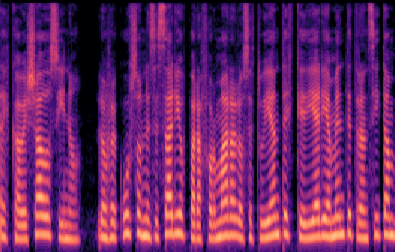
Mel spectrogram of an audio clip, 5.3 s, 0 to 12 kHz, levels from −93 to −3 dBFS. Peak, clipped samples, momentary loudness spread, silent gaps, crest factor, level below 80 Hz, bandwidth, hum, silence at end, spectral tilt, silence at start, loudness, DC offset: -4 dBFS; under 0.1%; 6 LU; none; 16 dB; -70 dBFS; 12 kHz; none; 0 s; -4.5 dB/octave; 0 s; -21 LUFS; under 0.1%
